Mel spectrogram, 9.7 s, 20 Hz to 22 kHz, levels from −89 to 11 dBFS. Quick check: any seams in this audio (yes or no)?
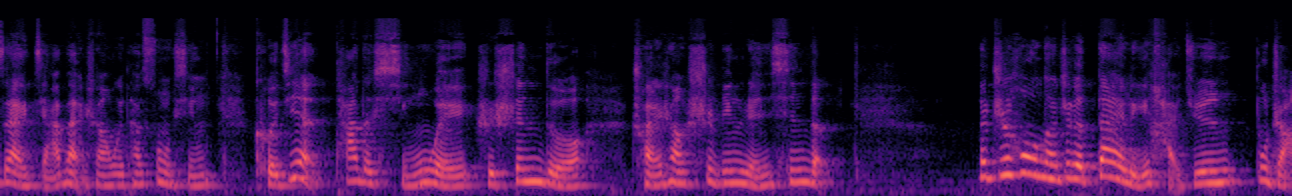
no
